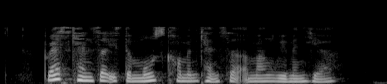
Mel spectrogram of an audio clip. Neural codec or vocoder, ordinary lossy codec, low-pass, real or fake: vocoder, 22.05 kHz, 80 mel bands, Vocos; MP3, 24 kbps; 7.2 kHz; fake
